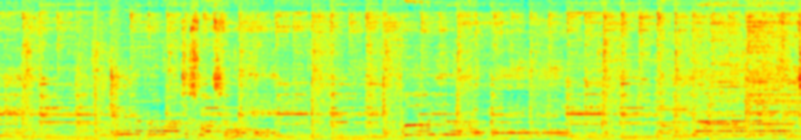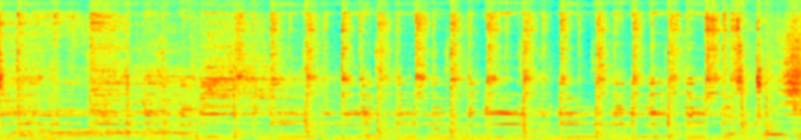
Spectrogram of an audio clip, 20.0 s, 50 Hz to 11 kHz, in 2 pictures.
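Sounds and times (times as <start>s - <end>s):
drums: 0.0s - 20.0s
guitar chords: 0.0s - 20.0s.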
